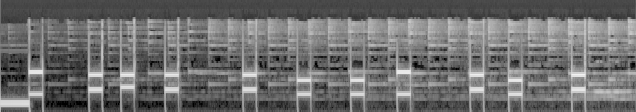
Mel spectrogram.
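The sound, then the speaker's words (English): A telephone is dialed: a brief dial tone cuts off, then a long series of separate keypad beeps follows at uneven intervals. Each beep is short, clear and fairly loud, with faint low hum in the gaps. “Here we go. Dialing at random.”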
